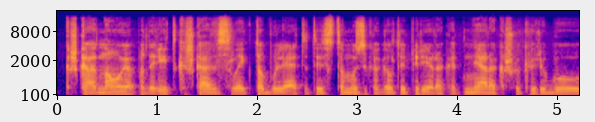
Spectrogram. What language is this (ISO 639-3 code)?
lit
